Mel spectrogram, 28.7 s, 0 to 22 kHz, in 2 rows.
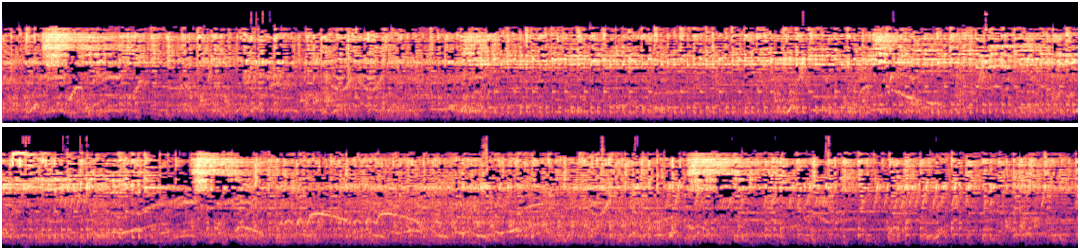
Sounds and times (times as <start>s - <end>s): Music: 0.0s - 28.6s.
